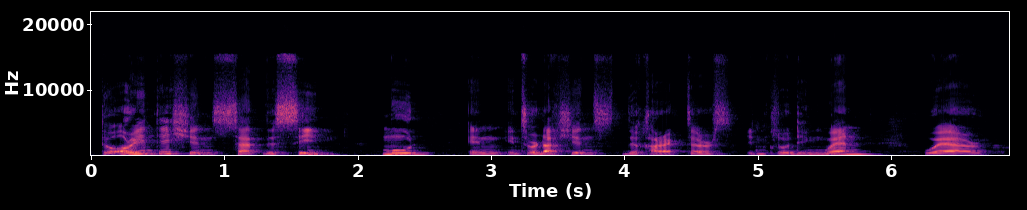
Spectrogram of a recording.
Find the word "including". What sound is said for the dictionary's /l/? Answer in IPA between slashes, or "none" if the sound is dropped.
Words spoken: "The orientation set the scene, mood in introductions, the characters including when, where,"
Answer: /l/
